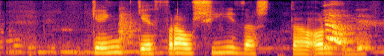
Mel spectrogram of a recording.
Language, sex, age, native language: Icelandic, female, 9, Icelandic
